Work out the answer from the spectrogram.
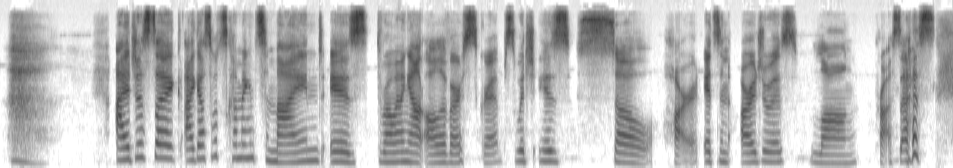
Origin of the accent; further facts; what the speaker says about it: Philadelphia, Pennsylvania, United States; I'm from Philly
